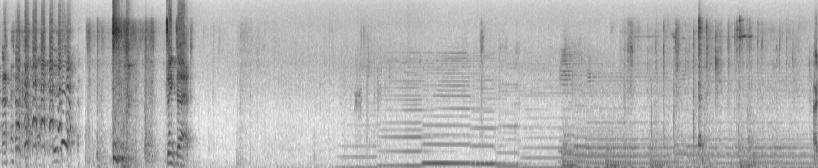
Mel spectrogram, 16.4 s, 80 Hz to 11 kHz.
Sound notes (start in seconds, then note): 0.0 men laugh; 2.2 spits; 8.4 suspenseful orchestral music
